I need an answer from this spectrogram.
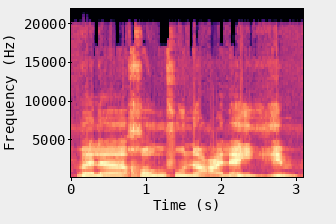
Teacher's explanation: یہاں پہ ہے ہمارے پاس تنوین، تنوین کے بعد عین آ گیا ہے جو کہ حروف ہلکی میں سے ہے تو ہم تنوین کو ظاہر کر کے بغیر غننے کے پڑھیں گے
